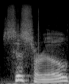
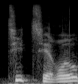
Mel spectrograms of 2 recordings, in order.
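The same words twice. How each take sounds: First: It uses the English pronunciation. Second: It uses the German pronunciation. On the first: "to the English speaker" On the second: "to the German"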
